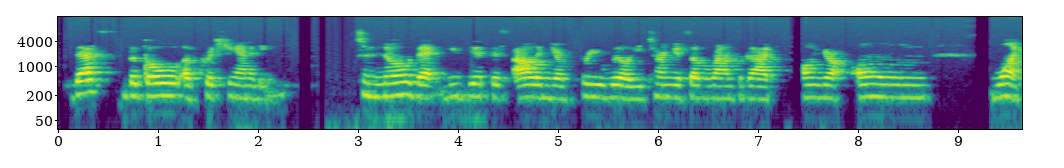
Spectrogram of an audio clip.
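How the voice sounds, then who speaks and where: A woman speaks at a fairly low pitch. Her intonation is monotone and flat. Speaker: Bible devotional vlogger. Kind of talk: unscripted Bible reflection. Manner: fast; casual, off-the-cuff.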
